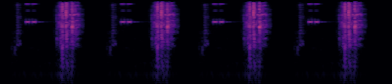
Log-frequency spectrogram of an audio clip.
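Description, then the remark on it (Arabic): Four camera shutter clicks at a steady pace, about one per second, each a quick two-part mechanical snap, as someone takes photos with a borrowed camera, with quiet gaps between them and no voices. “طيب خدي كاميرتي اهي وأنا معاك، هظبطها لك وانت تصوري على طول.”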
